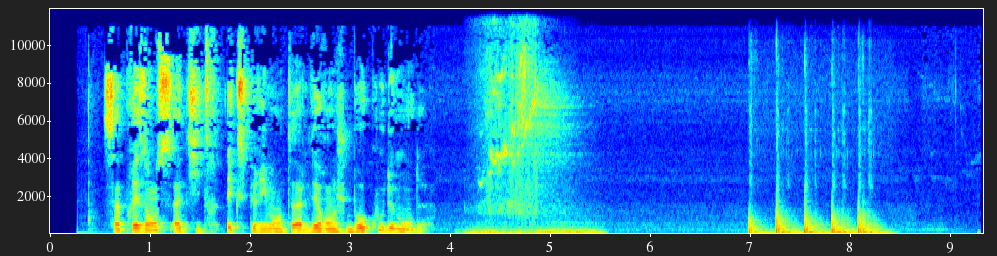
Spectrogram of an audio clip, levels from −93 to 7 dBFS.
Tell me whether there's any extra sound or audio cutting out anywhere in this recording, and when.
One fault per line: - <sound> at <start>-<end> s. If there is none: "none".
- squeak at 4.1-5.6 s
- thud at 7.0-8.5 s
